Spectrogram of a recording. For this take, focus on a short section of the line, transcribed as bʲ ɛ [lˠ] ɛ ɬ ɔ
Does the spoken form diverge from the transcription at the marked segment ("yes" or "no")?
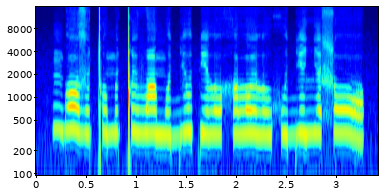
yes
